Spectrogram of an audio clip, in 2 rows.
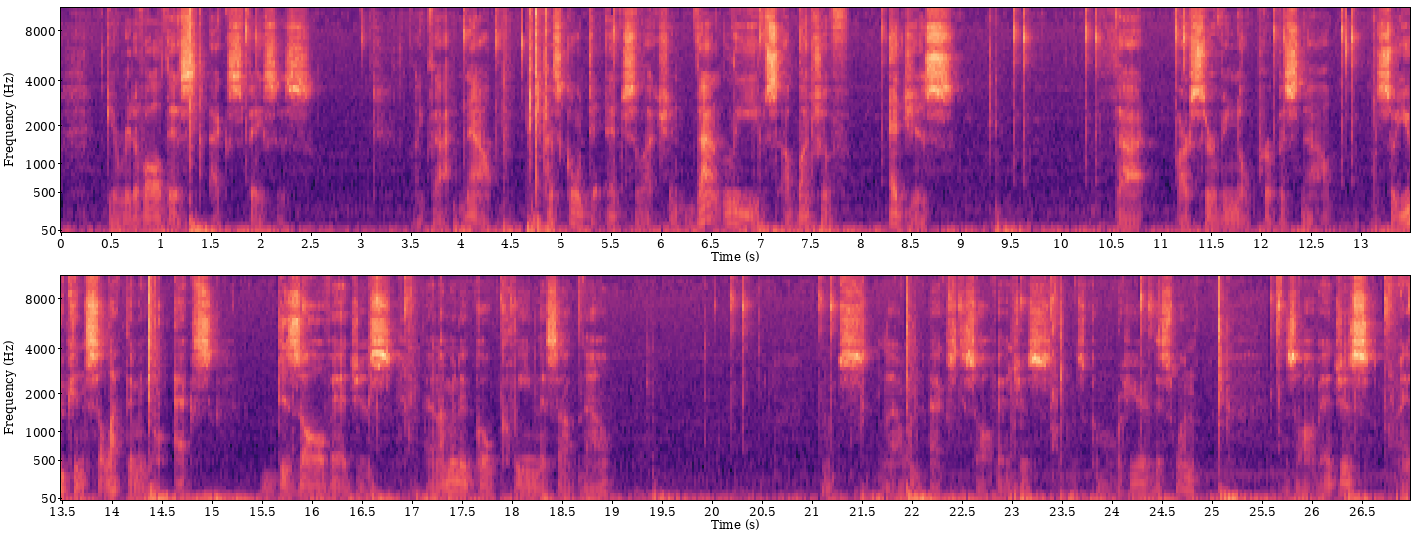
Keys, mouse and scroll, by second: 1.3 x, 4.7 ctrl+Tab, 8.3-15.9 drag, 14.4 x, 16.2 middle click, 17.2 middle click, 17.9-19.8 drag, 20.2 click, 21.9 x, 25.1 x.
